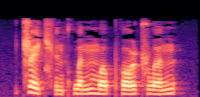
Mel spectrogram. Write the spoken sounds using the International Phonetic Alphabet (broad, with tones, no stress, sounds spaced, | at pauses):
ʈ͡ʂ e˥˩ ɪ̯ t͡ɕʰ y˩ n kʰ w ə˧˥ n m ɤ˧˥ pʰ o˧˥ ʊ̯ ʈ͡ʂ w ə˧˥ n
